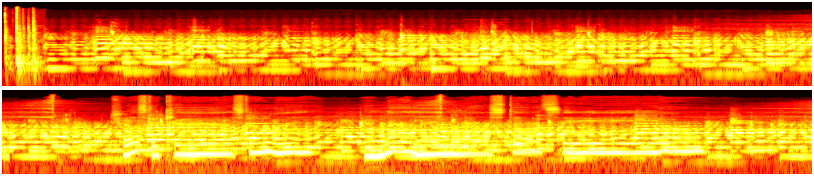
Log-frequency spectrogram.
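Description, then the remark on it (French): A rock song plays at a steady, full volume, driven by distorted electric guitar with effects and a pulsing rhythm, with brief bright accents partway through. No voices are heard. “on va prendre un petit truc un petit peu plus rock'n'roll”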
